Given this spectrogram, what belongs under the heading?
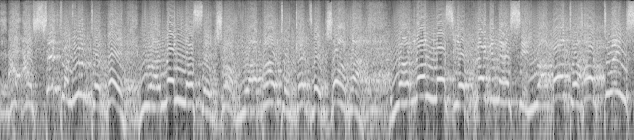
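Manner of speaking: fast, high, mounting declaration; full-force preaching. Real, not acted. Preacher promising listeners life, jobs and twins, full-force preaching. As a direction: fire off each promise, climbing in pitch.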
